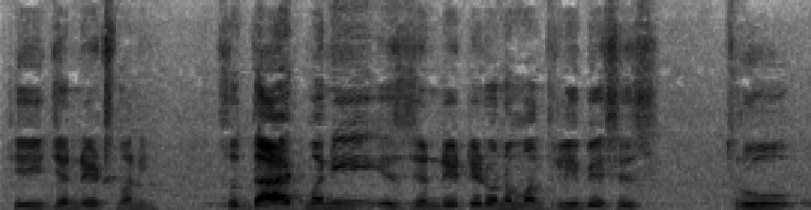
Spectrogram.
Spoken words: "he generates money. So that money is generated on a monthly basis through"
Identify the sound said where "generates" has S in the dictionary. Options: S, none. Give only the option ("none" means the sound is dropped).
S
